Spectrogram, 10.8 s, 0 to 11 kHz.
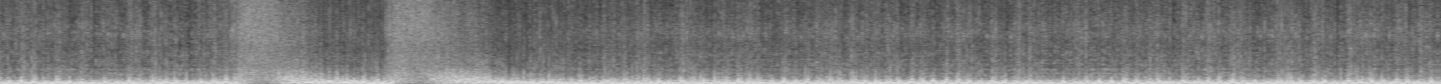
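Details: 1929 Chrysler with a 360 V8 and 707 transmission, first run after correcting an electric choke set too far closed and setting idle: a couple of sharp blips, then a steady, even lumpy idle, no miss or knock. Normal running.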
